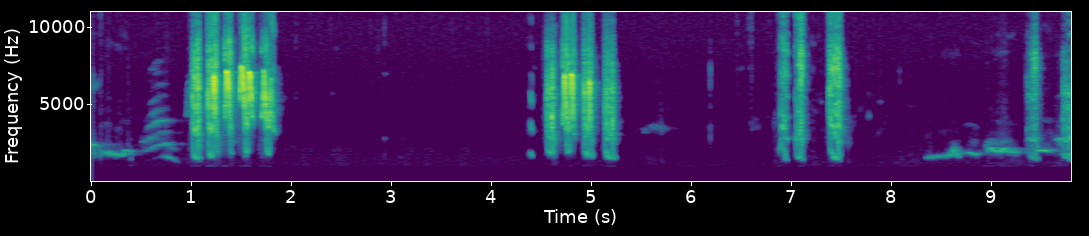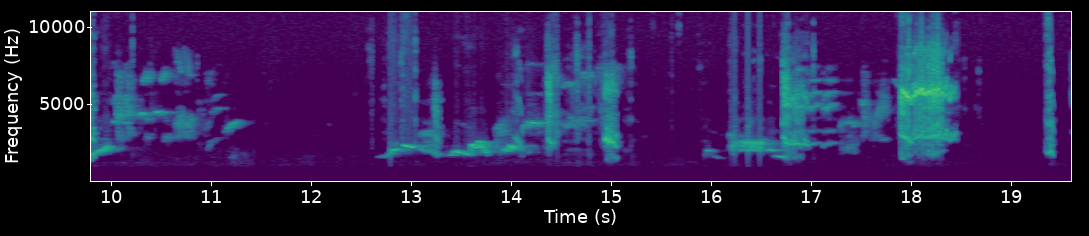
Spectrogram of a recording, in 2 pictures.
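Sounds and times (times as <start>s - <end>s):
faint thin squeaky bird notes: 0.0s - 1.9s, 4.4s - 5.8s, 6.9s - 7.6s, 8.4s - 11.4s, 12.6s - 15.2s, 16.0s - 18.6s.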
